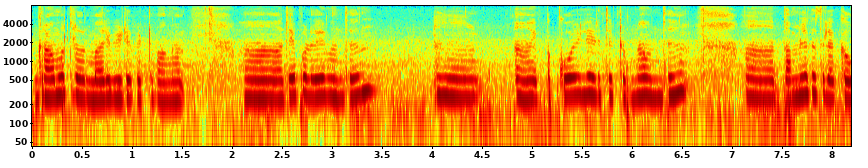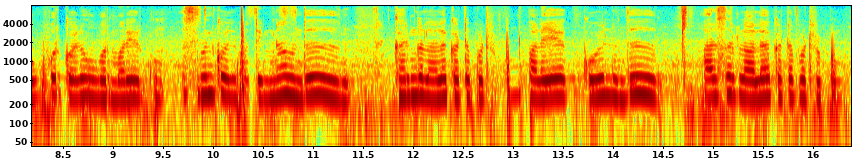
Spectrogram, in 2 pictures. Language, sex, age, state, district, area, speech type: Tamil, female, 18-30, Tamil Nadu, Thanjavur, urban, spontaneous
